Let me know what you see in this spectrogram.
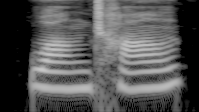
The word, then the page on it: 往常: wǎng cháng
